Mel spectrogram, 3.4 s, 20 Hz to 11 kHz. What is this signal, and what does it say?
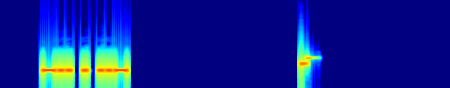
Morse code, heard as a keyed tone, about 40 wpm, 700 Hz. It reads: DEU
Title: All Cut Numbers - 3-Digit 40wpm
